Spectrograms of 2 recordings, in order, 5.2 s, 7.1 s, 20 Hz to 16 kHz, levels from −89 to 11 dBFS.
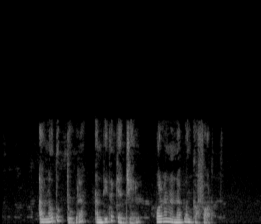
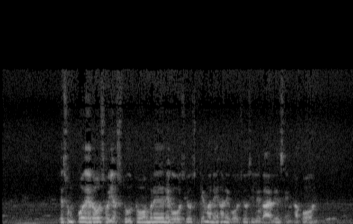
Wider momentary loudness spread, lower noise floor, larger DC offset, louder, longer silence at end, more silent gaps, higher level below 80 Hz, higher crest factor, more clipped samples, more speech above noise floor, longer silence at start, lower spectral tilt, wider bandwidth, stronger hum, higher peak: about the same, 12 LU vs 12 LU; first, -72 dBFS vs -53 dBFS; neither; about the same, -27 LUFS vs -27 LUFS; first, 1 s vs 0.4 s; neither; about the same, -64 dBFS vs -62 dBFS; about the same, 18 dB vs 20 dB; neither; first, 45 dB vs 26 dB; first, 0.75 s vs 0.45 s; about the same, -6.5 dB/octave vs -6.5 dB/octave; second, 7.6 kHz vs 11.5 kHz; neither; about the same, -10 dBFS vs -8 dBFS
